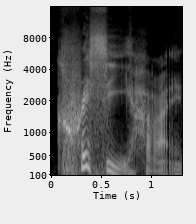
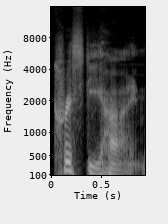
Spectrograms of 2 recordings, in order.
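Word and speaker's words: Chrissie Hynde: It is Chrissy Hynde, right. – Not Christy Hynde.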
